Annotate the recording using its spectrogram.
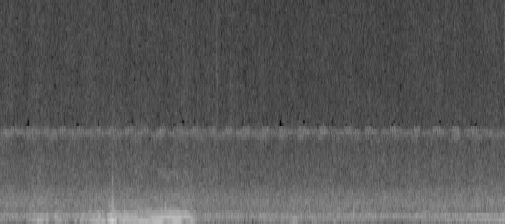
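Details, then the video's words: Natural bee buzzing, a steady swarm drone with one nearby bee passing close, its hum swelling louder and dipping slightly in pitch for about a second before fading back into the background buzz. "bees therapy relaxing natural buzzing sound"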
